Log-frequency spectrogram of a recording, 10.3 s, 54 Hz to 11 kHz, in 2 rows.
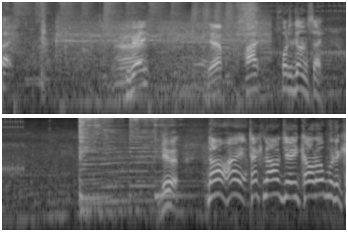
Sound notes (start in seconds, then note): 4.0 radar gun chirping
